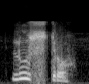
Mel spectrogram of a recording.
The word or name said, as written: Lustro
